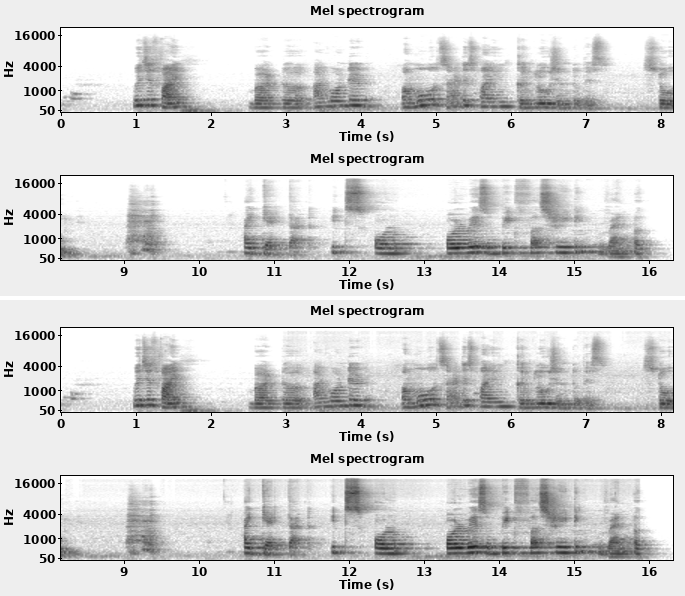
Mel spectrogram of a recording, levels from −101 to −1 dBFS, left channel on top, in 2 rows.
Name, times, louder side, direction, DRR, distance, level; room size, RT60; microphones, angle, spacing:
voice 1, 1.0-1.6 2.5-4.1 4.5-7.2 7.8-8.3 9.0-9.4, right 1 dB, 40° right, 0.9 m, -33 dB
voice 2, 10.6-11.4 11.8-12.9 13.3-15.9, right 6 dB, 80° right, 0.3 m, -26 dB
3.4 x 2.2 x 2.4 m
head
